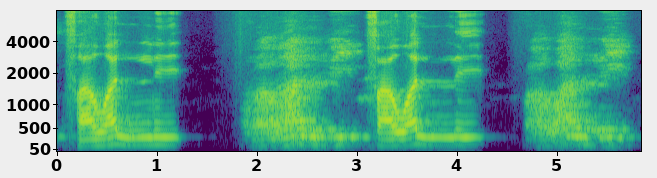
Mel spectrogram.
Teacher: fawalli dibaca tipis lamnya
